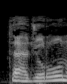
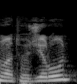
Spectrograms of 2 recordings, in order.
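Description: First: "تهجرون" as "tahjurun", a on the ta and u on the jim; first variant reading. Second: "وتهجرون" as "wa-tuhjirun", u on the ta and i on the jim; second variant reading. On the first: Teacher giving a reading that changes meaning, "تهجرون" said tahjurun. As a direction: say "تهجرون" with open ta: tah-ju-run. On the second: Teacher contrasting a reading that changes meaning, "وتهجرون" said wa-tuhjirun. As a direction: say "وتهجرون" with rounded ta: wa-tuh-ji-run. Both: Shown as a demonstration. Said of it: "يختلف المعنى".

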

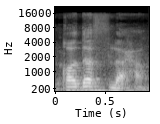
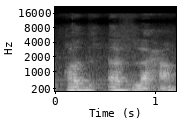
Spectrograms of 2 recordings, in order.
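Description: First: No glottal stop, the d carries the a into أفلح; dropped hamza. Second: قد أفلح as two words, glottal stop before أفلح; full hamza. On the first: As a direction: run قد أفلح together as qadaflaha. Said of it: "ونحذف الهمزة". (قد أفلح بالنقل وحذف الهمزة) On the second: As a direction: keep قد closed, then a separate أفلح. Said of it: "تنقل حركة الهمزة للساكن وتحذف الهمزة". (قد أفلح بتحقيق الهمزة) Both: Shown as a demonstration.

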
